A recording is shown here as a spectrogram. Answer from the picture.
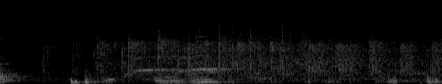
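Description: A small audience applauding, starting about half a second in and holding steady.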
